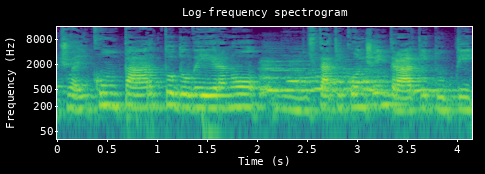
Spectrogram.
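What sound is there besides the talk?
dog barking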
